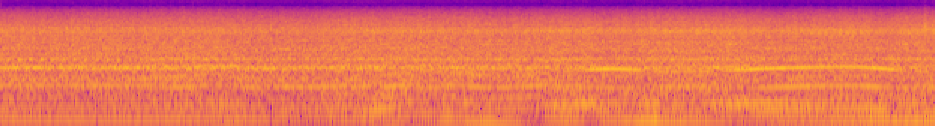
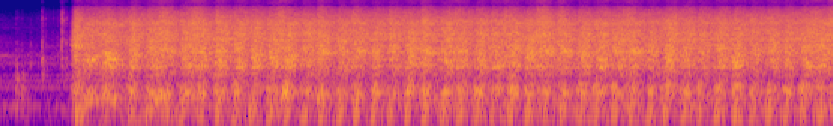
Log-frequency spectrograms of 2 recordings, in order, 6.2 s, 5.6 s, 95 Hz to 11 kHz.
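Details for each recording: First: Ford Mondeo ST220 V6, engine neglected in the past, first run after reconnecting breather pipes and vacuum hoses, partly reassembled; smooth idle with gentle blips rising and falling cleanly, no ticking or misfires; normal idle. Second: Ford Mondeo ST220, previously neglected engine stood unused for months, cranking with the fuel relay removed to build oil pressure before a compression test: starter cranks continuously at about three beats a second with an uneven, dragging rhythm; slow, labouring crank, starter sounds tired.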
